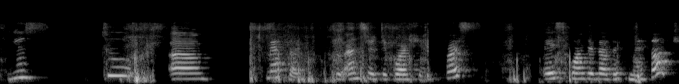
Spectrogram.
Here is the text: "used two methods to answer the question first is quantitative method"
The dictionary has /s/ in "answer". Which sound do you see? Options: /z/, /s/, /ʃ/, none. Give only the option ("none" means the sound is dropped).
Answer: /s/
